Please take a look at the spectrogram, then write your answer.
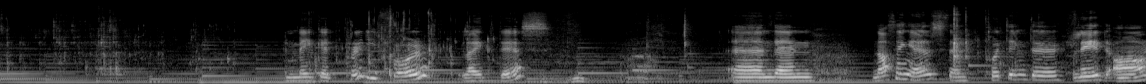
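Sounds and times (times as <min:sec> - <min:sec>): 
unsweetened soy drink pouring into a container: 0:00.0 - 0:05.4
speech: 0:02.8 - 0:06.0, 0:07.3 - 0:11.4.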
